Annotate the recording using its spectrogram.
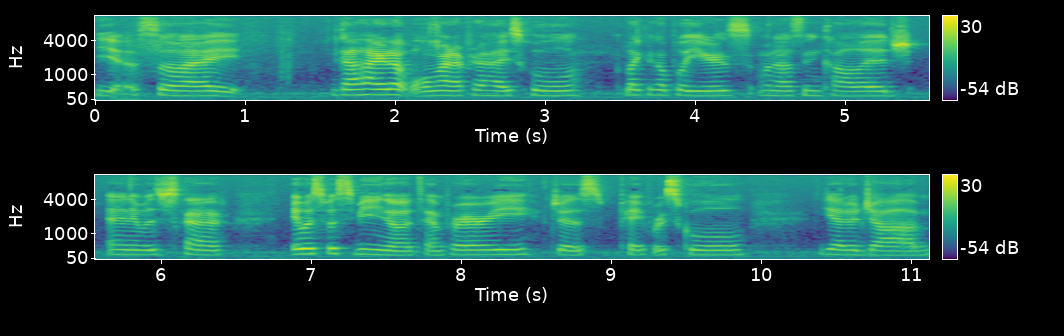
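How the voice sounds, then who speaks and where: At a fairly quick pace, a woman speaks in a monotone, flat intonation with a slight French accent. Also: medium pitch for a woman. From France. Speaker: city IT security administrator. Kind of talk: casual interview chat.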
